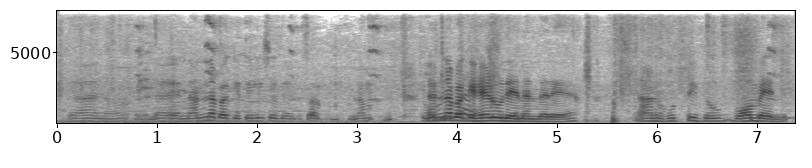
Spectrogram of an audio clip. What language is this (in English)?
Kannada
